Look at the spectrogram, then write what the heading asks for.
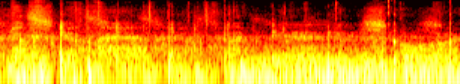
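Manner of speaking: very slow whisper; ASMR whisper. Acted. Tracing his own name for chat, slow whisper. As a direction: drag the syllables out in a whisper.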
